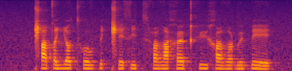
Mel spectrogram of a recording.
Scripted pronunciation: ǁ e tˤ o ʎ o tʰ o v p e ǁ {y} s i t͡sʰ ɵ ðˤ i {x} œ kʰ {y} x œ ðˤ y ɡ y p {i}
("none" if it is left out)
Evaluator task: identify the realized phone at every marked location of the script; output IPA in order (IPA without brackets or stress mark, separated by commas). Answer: e, x, y, e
